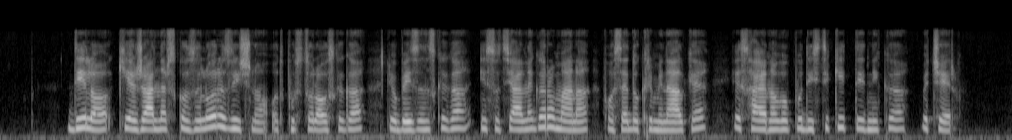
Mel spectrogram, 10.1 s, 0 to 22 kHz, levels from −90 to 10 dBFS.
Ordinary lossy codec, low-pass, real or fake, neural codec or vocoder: none; 9.9 kHz; fake; vocoder, 22.05 kHz, 80 mel bands, Vocos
